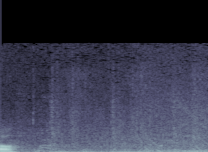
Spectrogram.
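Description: An explosion bursts nearby.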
